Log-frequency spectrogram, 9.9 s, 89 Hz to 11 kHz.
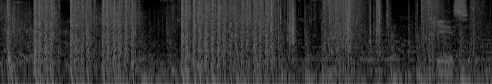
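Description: Dense rifle gunfire in The Outer Worlds 2 video game, with rapid bursts of loud shots and short pauses between volleys over about ten seconds, plus faint game ambience underneath.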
